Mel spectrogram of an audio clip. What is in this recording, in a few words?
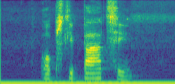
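"obstipatie", Dutch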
